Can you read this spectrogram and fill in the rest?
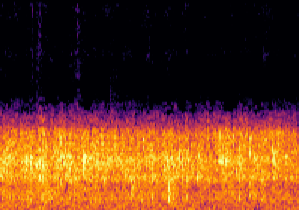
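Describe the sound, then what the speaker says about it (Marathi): Thinly sliced onion fries in a pan with a steady, dense sizzle that holds at an even loudness throughout. "भरपूर असा कांदा छान भाजून घेऊयात."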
